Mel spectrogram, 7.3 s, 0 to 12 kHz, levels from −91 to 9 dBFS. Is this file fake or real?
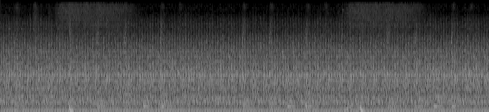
real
